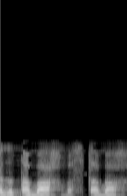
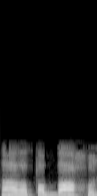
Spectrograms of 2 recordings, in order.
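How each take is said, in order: First: طباخ as short "tabakh", single b; unweighted "ta-bakh" for طباخ; colloquial Arabic pronunciation. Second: طباخ slow, higher and louder, double b; standard Arabic pronunciation. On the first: Teacher quoting everyday Arabic speakers, طباخ as short "tabakh". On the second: Teacher presenting the word for cook, طباخ slow and emphatic. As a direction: stretch طباخ out, "tab-baa-kh". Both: Shown as a demonstration. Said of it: "عام عربی میں لوگ کیا بولتے ہیں".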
